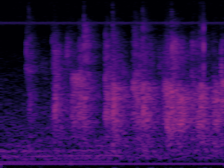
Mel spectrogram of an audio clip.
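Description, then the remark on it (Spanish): An audience applauds the Lord together, a steady wash of many hands clapping in loose rhythmic surges at moderate volume with no talking over it. “Denle un fuerte aplauso al Señor.”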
